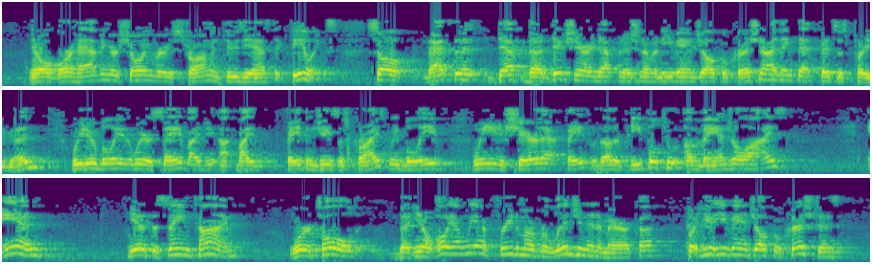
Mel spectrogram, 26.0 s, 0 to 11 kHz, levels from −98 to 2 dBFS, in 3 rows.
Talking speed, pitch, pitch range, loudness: 180 wpm, 165 Hz, 135-220 Hz, -11 LUFS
